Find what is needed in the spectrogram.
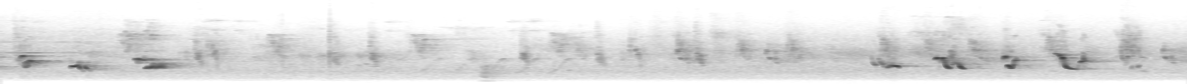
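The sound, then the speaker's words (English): Birds chirp and tweet steadily outdoors right outside a window, several calls overlapping in quick bright bursts, one bird sounding close and louder while others twitter farther off against a soft background hiss. “That's really the sound right outside my window right now. Do you ever just sit outside and listen to birds?”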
